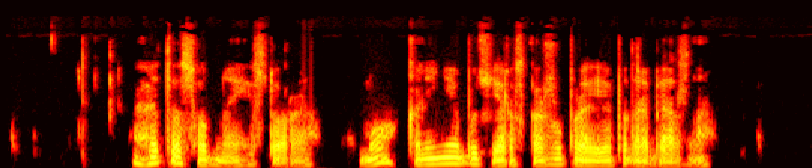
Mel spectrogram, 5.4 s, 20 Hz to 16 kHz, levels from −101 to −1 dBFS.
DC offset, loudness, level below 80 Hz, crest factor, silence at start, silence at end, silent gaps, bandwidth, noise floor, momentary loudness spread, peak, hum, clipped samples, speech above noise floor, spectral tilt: under 0.1%; -26 LUFS; -60 dBFS; 20 dB; 0.7 s; 0.65 s; none; 10 kHz; -61 dBFS; 15 LU; -8 dBFS; none; under 0.1%; 35 dB; -5.5 dB/octave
